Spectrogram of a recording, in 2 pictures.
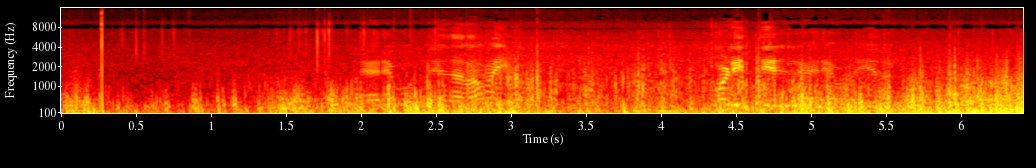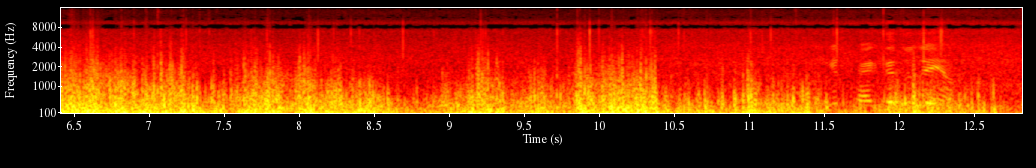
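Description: Rough surf crashes and roars onto the shore.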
